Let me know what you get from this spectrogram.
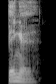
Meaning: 1. a club wielded as a weapon 2. a young rascal 3. a knave, a boy
- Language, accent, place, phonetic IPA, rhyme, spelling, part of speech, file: German, Germany, Berlin, [ˈbɛŋl̩], -ɛŋl̩, Bengel, noun, De-Bengel.ogg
